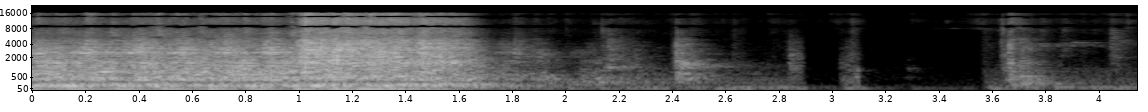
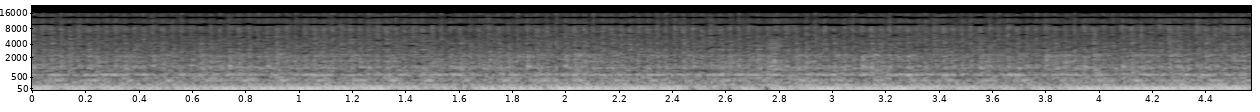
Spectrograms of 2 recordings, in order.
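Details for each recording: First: Ferguson TEF20 tractor diesel, sat over a year, fuel system bled of air, starting to smoke: loud rough cranking catches briefly then dies to near silence; hard starting from airlocked fuel system. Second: Ferguson TEF20 vintage diesel tractor, restarted after a year (previously sat over 10 years), running again after bleeding air from the fuel system: steady low diesel clatter at idle, even and unbroken, no stumbling or misses; normal idle.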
